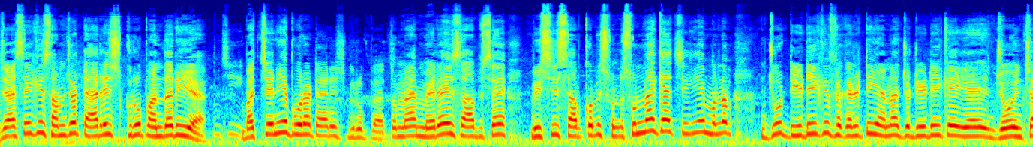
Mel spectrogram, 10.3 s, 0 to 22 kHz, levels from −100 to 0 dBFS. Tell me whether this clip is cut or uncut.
uncut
